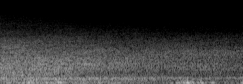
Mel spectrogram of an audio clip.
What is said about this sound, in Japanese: ああ、車だー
